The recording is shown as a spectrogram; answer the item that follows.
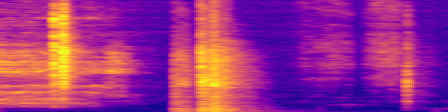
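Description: Wagner heat gun blowing steadily, then dying away within the first half-second. About a second in, a single sudden loud thunk as the heat gun is set down on the table.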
